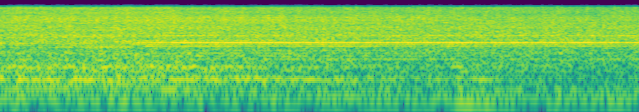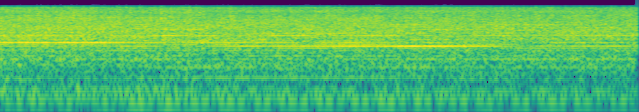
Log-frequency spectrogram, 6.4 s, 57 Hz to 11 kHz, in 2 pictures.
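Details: 24-volt alternator from a Mercedes-Benz MB1620 truck, spun on the bench with warning lamp lit, otherwise shown with a bad bearing: steady smooth whir with a constant faint high tone and no growl or rumble; alternator running quietly and evenly.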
